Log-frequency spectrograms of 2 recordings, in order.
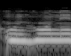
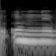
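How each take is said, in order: First: Said in the usual way. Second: उनने said fast, the middle syllable swallowed; hurried short form. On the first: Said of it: "पूरा नहीं बोलते". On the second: Shown as a demonstration. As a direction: clip उन्होंने down to उनने, as if in a hurry. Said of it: "जल्दी-जल्दी में हम बोल देते".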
